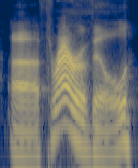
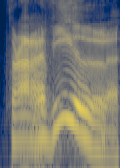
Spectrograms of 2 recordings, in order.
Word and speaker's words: Tharavil: But very importantly, our illusionist, Thraravil, you say it. I keep saying it wrong. Tharavil. Think Bela Lugosi in Dracula.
